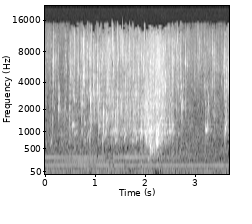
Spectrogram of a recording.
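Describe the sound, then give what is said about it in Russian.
Wet sandy slush dripping and trickling off a soaked person getting up from the ground, a faint irregular patter of drips that thickens into a denser trickle midway before thinning out again. “С него капает песочная жижа.”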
